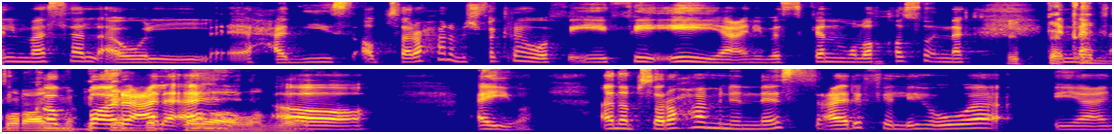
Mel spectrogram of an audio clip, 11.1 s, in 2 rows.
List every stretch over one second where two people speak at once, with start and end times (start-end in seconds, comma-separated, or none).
5.3-7.1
